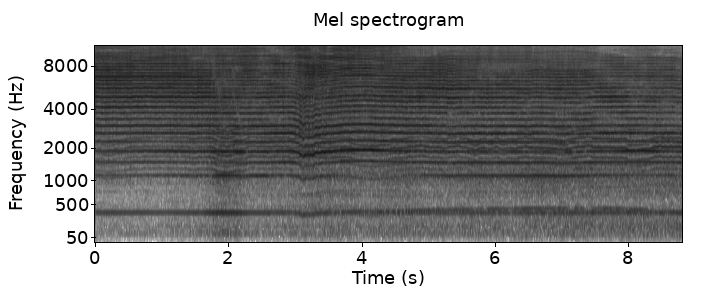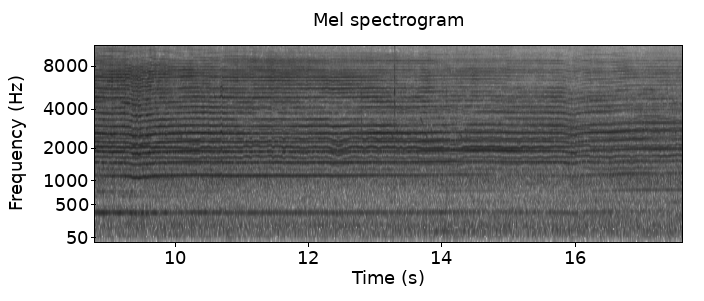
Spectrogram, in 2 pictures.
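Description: Radio-controlled racing boats running at speed: a loud, high, steady whine, with more than one pitch overlapping at times and brief dips in pitch a few times.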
